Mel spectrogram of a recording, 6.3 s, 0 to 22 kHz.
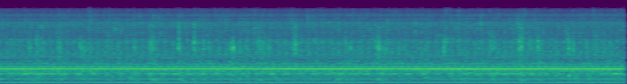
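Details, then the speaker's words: Brandt Stato 46 semi-automatic washing machine, drain before rinse: steady low pump hum with whining tone and irregular light rattles as the tub empties; normal characteristic end-of-drain sound. "Voilà, on entend bien le bruit caractéristique de la fin de vidange."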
